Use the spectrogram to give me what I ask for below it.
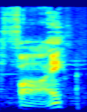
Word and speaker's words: phi: Okay, so I looked up the Greek letter here, and that Greek letter is written like that and pronounced phi.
